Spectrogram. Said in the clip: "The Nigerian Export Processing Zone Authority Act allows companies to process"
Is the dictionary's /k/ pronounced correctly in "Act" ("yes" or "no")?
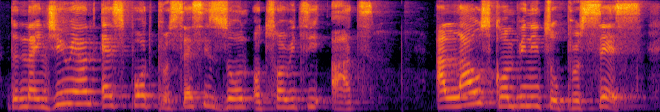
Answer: no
